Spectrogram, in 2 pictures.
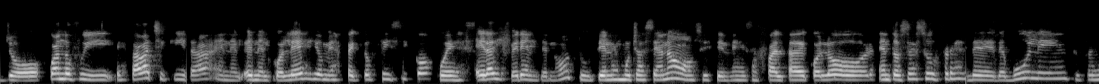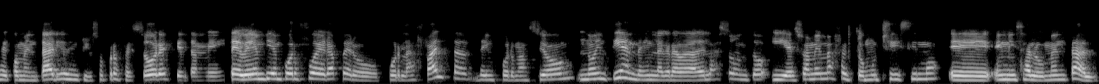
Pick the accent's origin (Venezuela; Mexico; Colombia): Venezuela; Amazonas; moved away as an adult; also born or lived in Argentina; yo soy de Amazonas, Venezuela, es un pueblo muy chiquito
